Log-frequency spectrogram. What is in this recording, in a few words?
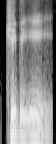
"GBE", American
